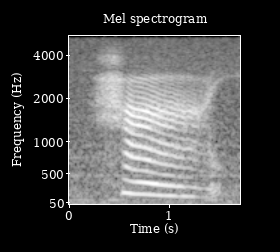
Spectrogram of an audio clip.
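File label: "haai4", Cantonese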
